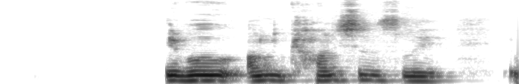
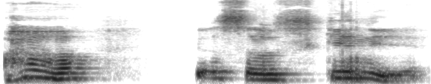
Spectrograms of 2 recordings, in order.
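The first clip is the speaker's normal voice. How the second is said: higher, louder, drawn-out taunt; mocking bully; 8 semitones higher, 4 dB louder, much slower than usual. Bully taunting a skinny kid, high and mocking. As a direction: sneer it out slowly like a bully teasing. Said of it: "somebody comes up to me and say".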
